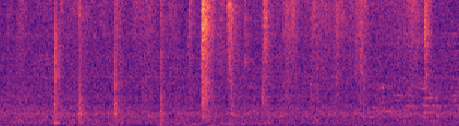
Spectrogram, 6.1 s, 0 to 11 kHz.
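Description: Hotpoint Ultima WT960G washing machine tumbling a wash load: a steady motor hum and sloshing, with irregular sharp clicks and knocks as the laundry and drum turn.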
